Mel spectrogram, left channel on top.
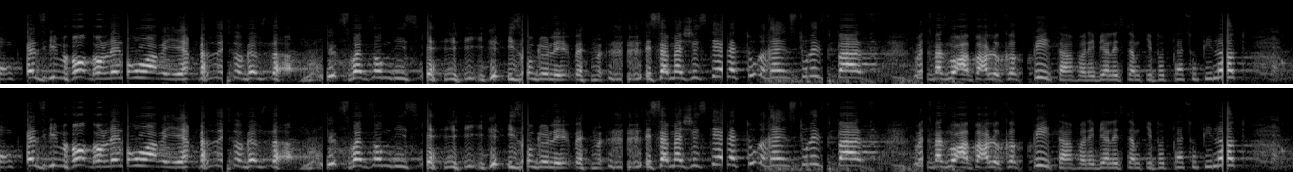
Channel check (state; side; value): normal; both; correlation 0.59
